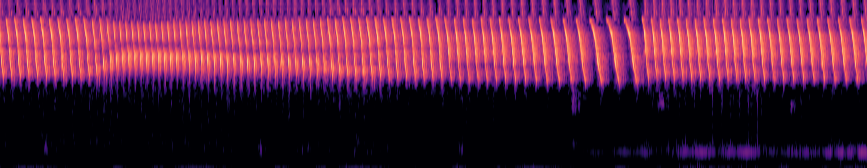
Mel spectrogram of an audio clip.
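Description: A domestic canary sings without pause, a high, bright stream of fast rolling trills and buzzy tours that change speed and pitch throughout.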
